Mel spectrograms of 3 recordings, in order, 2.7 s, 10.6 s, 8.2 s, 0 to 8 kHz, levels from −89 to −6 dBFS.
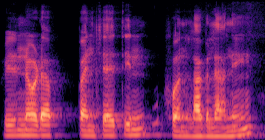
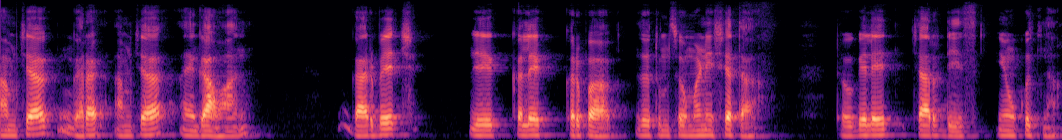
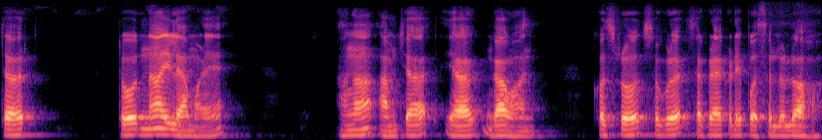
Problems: background sounds at intervals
